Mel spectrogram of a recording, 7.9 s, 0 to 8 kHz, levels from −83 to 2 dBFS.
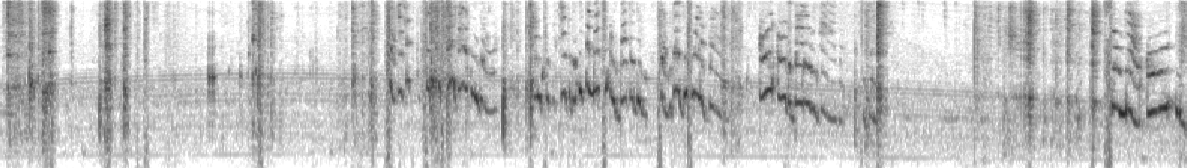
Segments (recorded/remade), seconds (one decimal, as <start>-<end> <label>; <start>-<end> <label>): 0.0-7.9 recorded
